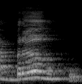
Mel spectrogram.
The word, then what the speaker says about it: branco: pronúncia da letra a a palavra branco o ar é mais fechado branco já na palavra zona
